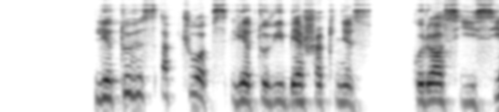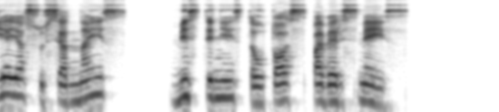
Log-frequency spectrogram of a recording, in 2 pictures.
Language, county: Lithuanian, Alytus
